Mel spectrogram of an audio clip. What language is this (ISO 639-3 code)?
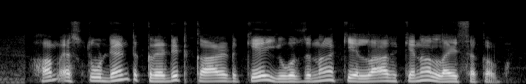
mai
